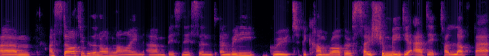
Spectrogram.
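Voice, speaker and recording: Speaking at a moderate pace with a London accent, a woman keeps her intonation fairly even. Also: medium pitch for a woman, hardly any pauses. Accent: London British. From London, England. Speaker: entrepreneur, digital magazine publisher. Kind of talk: interview. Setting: video call. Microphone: delayed, freezing connection.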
